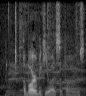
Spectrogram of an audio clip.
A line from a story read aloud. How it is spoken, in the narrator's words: He took a bite of hash browns and mumbled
